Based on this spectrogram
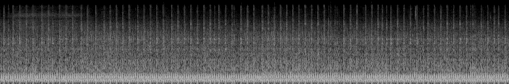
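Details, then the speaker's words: Fast even firing pulses at constant speed, a smooth steady buzz with no misses or surging, from a model Spitfire engine warming up after first start of the day, swinging a Menz 20x11 propeller with large blade area; normal idle. "got a fairly coost problem on of this model it's a men's 20x 11 it's got quite a lot of chunk of Blade area on them"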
